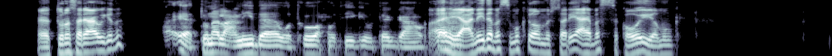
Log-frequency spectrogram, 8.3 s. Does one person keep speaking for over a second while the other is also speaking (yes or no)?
no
